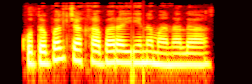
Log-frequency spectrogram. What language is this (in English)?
Pashto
